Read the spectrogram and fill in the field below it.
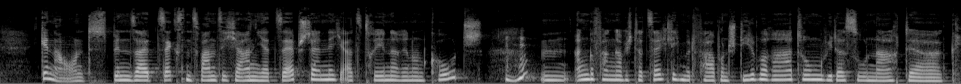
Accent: Kassel, Hesse, Germany; now in Allgäu, Germany; Ich komme tatsächlich ursprünglich aus Kassel, also jetzt mal rein geografisch, bin dann insgesamt 13 Mal umgezogen und das letzte Mal tatsächlich, oder die letzten 2-3 Mal innerhalb vom Allgäu.

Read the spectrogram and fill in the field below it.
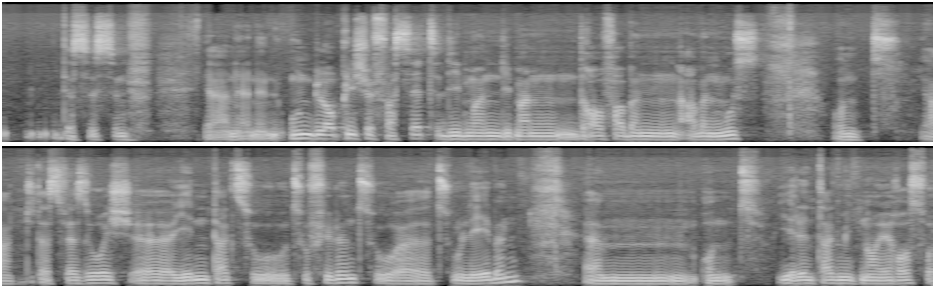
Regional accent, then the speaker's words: Strasbourg, Grand Est, France; German is a second language; Racing Straßburg, das ist mein Heimatverein, das ist meine Stadt, wo ich aufgewachsen bin

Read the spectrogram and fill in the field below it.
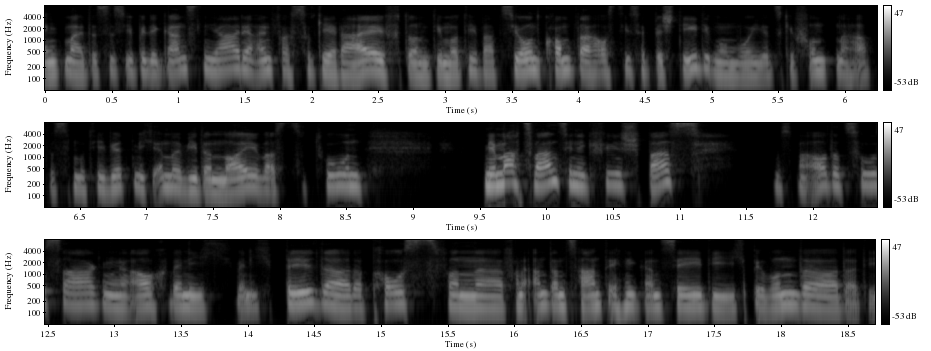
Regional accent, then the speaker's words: Augsburg, Bavaria, Germany; Ja, erstmal als Augsburger, natürlich geht man zu seinem lokalen Team.

